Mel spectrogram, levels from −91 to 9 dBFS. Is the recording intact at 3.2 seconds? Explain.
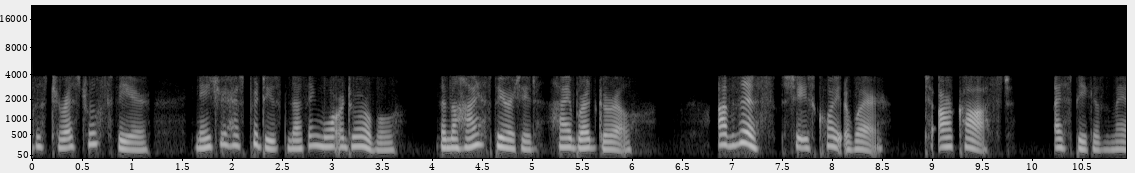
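Yes, at 3.2 seconds the audio is intact, with no fault audible at that moment.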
